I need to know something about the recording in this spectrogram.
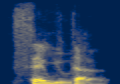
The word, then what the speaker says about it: Ceuta: How do you pronounce it? Ceuta.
